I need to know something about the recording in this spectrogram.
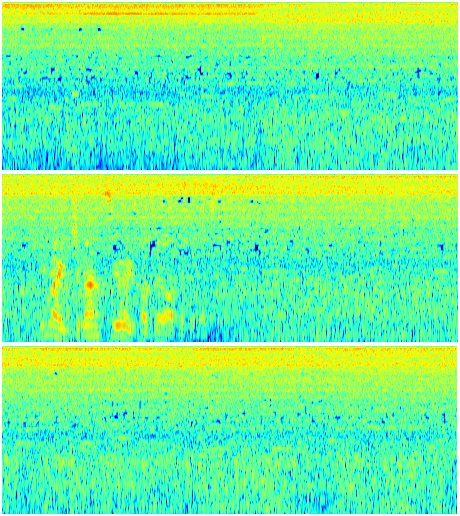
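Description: A gas burner hisses steadily.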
